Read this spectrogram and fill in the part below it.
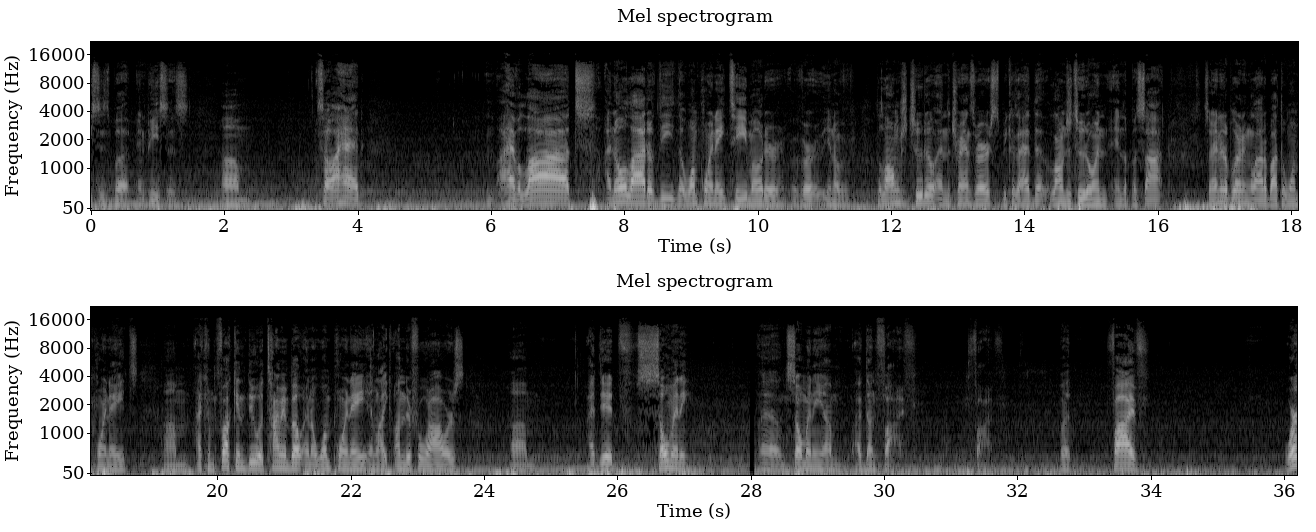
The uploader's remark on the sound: A Quick CARCAST!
